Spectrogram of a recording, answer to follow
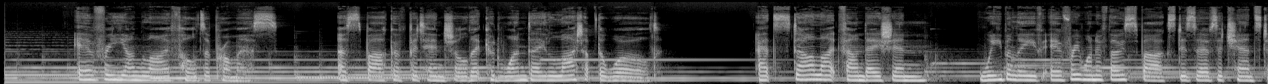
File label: Commercial; Starlight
